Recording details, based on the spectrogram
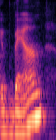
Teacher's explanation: I'm going to release and stress on the van syllable. Letter A says the A sound, just like in the word van.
